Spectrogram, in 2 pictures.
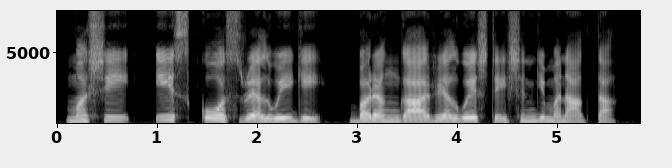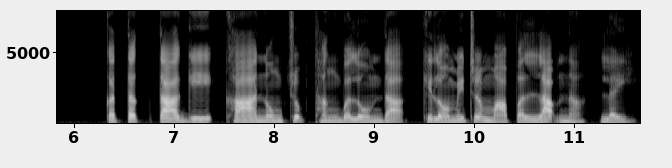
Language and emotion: Manipuri, neutral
